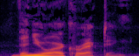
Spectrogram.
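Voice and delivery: ordinary talk, nothing marked

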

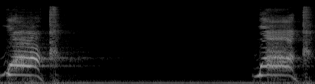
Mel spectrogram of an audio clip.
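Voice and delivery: preacher hammers the word Walk up high; shouted emphasis. Shown as a demonstration. Preacher drills the answer into a sleepy class, shouting. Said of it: "What's the emphasis in John five".

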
